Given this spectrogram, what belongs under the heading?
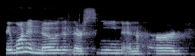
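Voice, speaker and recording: A woman executive answering interview questions in an articulate, steady way, often ending points with a checking "right?". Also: medium pitch, a little slow, lo-fi sound. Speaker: guest executive.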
